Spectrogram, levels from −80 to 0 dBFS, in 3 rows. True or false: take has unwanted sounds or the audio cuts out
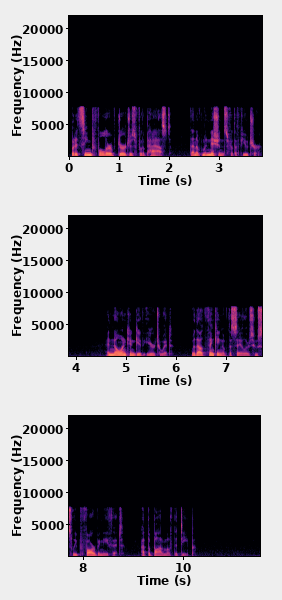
false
